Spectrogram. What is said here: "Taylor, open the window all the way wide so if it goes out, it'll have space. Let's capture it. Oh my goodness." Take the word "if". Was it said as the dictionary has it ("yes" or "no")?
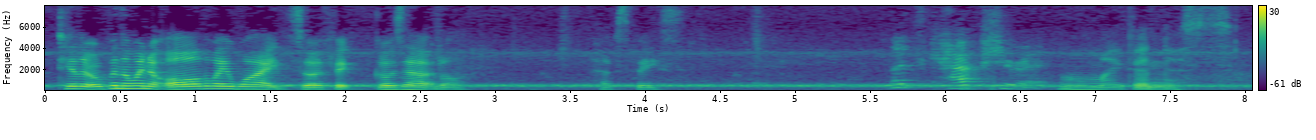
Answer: yes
